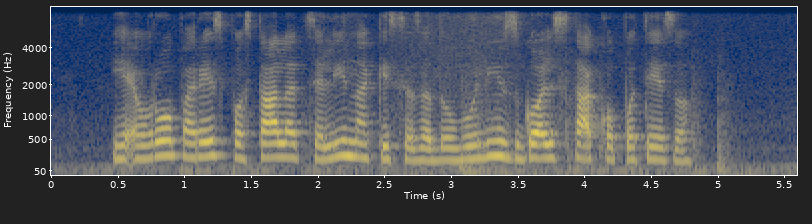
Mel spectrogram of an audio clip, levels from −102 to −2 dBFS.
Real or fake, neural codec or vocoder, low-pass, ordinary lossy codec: real; none; 7.2 kHz; none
